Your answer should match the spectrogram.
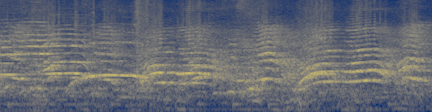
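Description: Ringside crowd shouting: several voices yelling loudly over one another, with no pause.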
